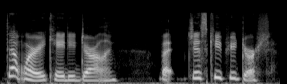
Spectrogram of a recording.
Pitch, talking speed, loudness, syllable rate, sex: 225 Hz, 210 wpm, -18 LUFS, 5.6 syllables/s, female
